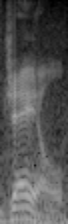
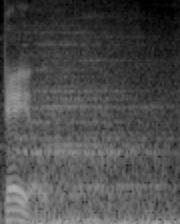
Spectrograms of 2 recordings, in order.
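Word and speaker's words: Gaol: for Gale though well that's not that's not Fort jail that's Fort Gale pretty sure claim Dutch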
